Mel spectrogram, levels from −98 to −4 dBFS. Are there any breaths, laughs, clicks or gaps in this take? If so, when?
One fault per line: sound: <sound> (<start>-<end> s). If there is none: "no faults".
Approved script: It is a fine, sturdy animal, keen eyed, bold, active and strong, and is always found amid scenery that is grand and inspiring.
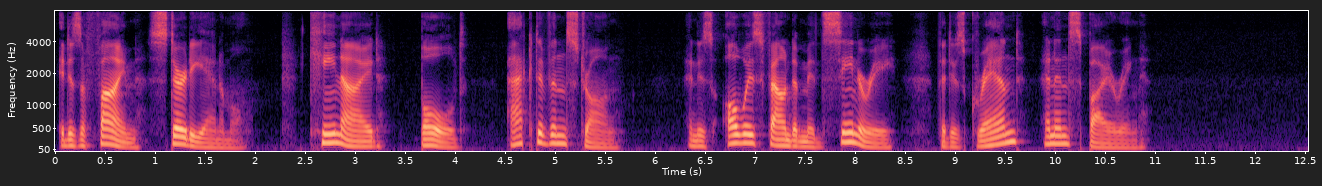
no faults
